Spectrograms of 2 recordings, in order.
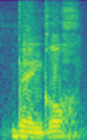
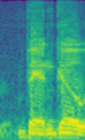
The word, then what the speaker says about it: Van Gogh: But it's like Van Gogh is the true pronunciation, where Van Gogh is the Americanized pronunciation. I mean, both are accepted in some form or fashion.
